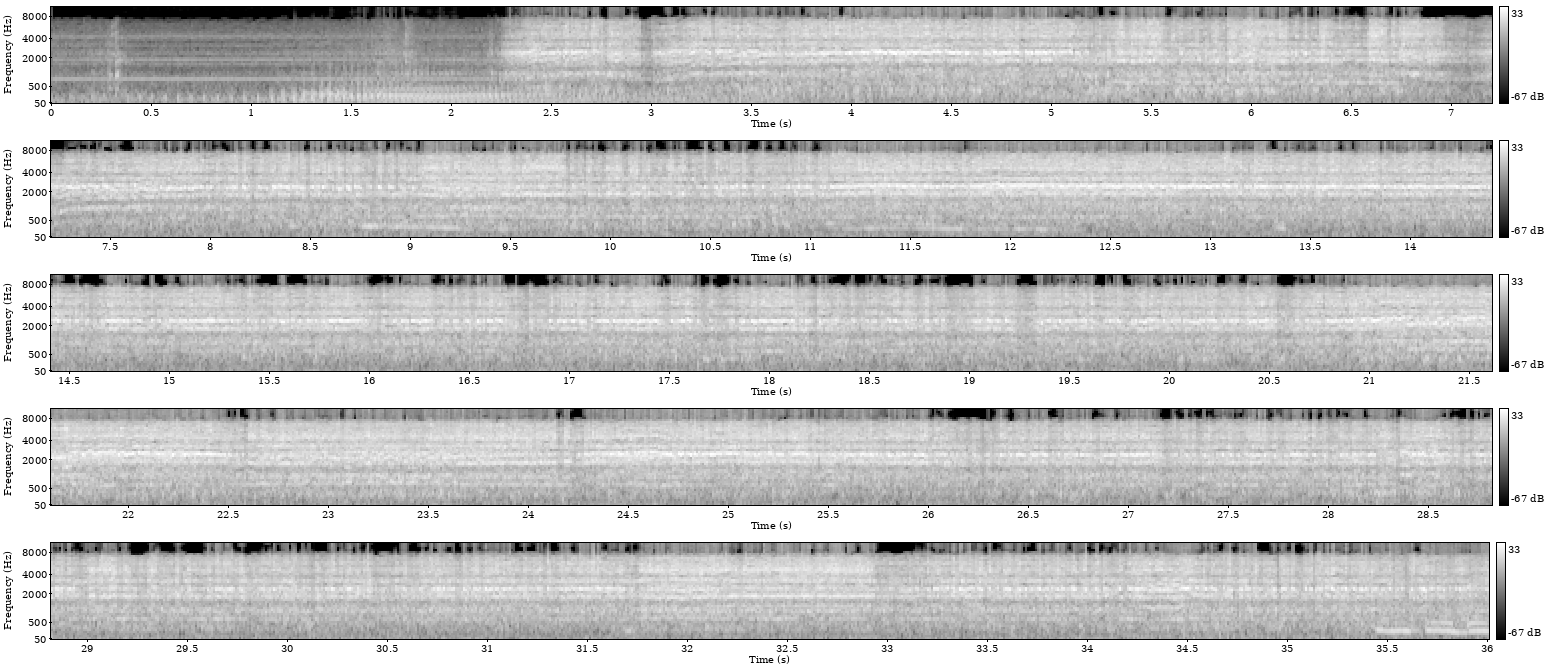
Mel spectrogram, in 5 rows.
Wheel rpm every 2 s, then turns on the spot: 0, 100, 160, 120, 160, 160, 160, 160, 160, 160, 160, 160, 160, 160, 160, 160, 160, 160.
none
